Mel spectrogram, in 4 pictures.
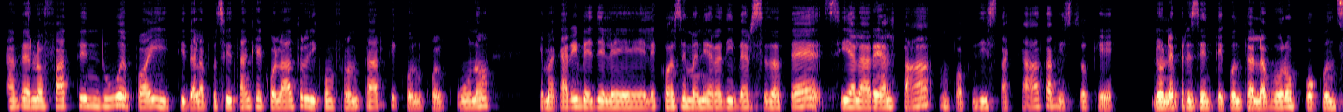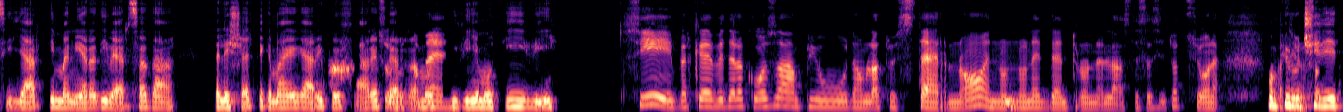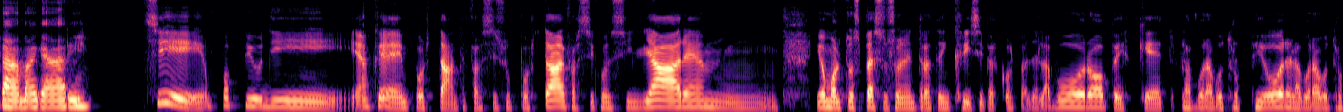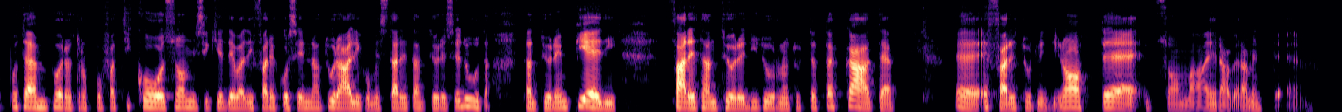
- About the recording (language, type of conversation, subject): Italian, podcast, Quali segnali indicano che è ora di cambiare lavoro?
- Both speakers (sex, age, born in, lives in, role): female, 35-39, Italy, Italy, guest; female, 50-54, Italy, Italy, host
- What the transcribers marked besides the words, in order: "magari" said as "maigari"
